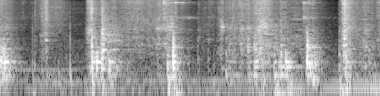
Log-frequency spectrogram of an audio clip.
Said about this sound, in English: my X-Acto knife is dull because I haven't had to do this in a while. But there we go.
